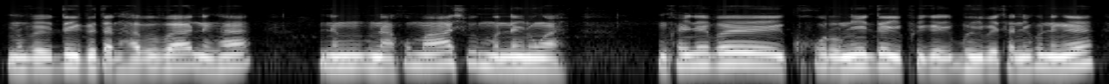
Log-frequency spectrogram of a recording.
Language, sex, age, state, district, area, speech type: Bodo, male, 60+, Assam, Udalguri, rural, spontaneous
